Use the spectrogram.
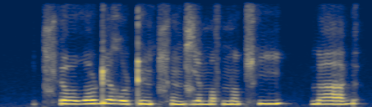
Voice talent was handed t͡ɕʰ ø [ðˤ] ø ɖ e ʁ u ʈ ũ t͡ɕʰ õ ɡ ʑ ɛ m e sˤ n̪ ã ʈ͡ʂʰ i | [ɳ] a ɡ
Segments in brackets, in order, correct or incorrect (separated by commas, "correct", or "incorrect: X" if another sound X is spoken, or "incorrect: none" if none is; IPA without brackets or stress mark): correct, correct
